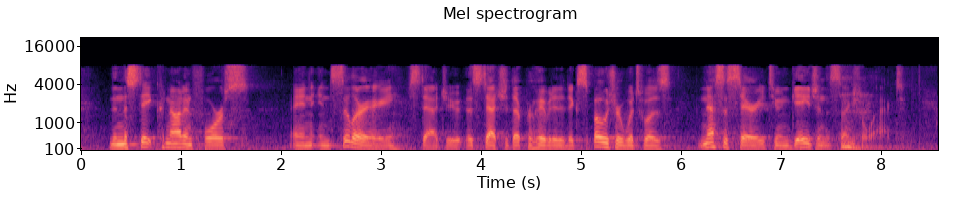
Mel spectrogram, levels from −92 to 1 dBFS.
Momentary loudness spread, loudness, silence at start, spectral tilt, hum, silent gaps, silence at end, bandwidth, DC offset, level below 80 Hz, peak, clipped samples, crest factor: 9 LU; -25 LUFS; 0 s; -4 dB/octave; none; none; 0 s; 8 kHz; under 0.1%; -50 dBFS; -8 dBFS; under 0.1%; 18 dB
